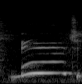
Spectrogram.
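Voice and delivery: very high, drawn-out quoted word; high-pitched retort. Retold or imitated. Retelling her comeback to Tommy, high-pitched retort.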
